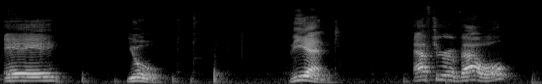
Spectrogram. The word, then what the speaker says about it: 예요: Now, this pronunciation, however, it is written as 예요. No one says 예요. Everyone says 에요.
